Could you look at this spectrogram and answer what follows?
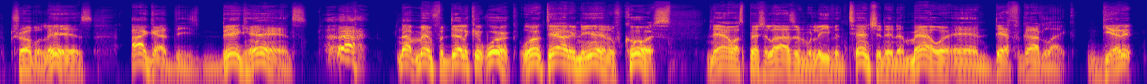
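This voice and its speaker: An actor playing a burly, good-humoured ageing masseur turned adventurer in a video game, with a husky voice and a folksy, self-deprecating, joking way of talking. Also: male voice, lowish voice, very animated, a bit bright, dry recording, clean studio sound, exaggerated voice. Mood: jovial, joking. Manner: folksy, joking, chuckling, drawn-out hesitations. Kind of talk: video game character dialogue.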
